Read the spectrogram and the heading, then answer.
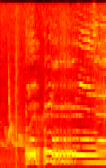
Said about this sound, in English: I gotta go let that chicken out. He's gonna not stop crowing.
